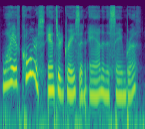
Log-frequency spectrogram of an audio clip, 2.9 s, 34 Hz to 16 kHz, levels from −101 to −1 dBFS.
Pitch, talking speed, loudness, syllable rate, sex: 230 Hz, 225 wpm, -17 LUFS, 6.0 syllables/s, female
